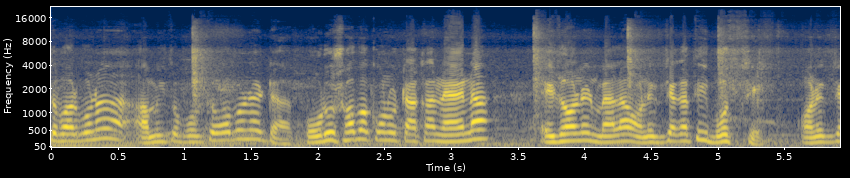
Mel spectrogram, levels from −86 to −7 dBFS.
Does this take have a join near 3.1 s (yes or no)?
no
